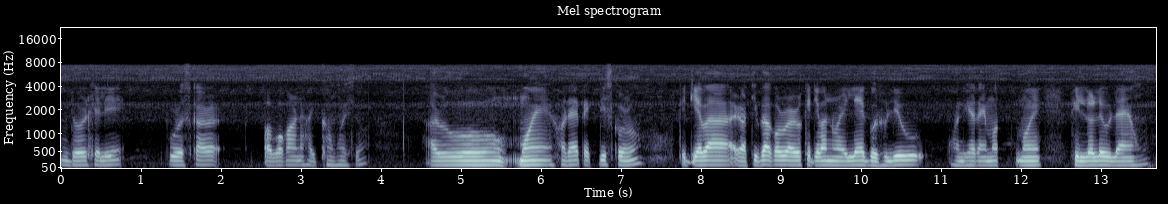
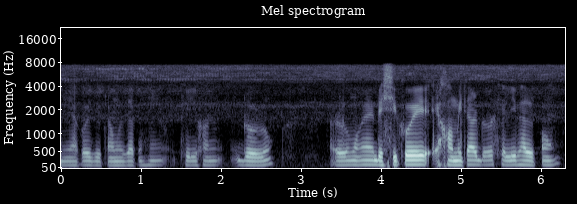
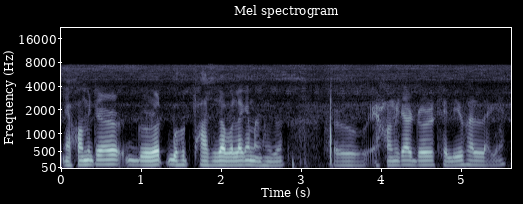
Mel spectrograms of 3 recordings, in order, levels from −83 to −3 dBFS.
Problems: constant background noise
